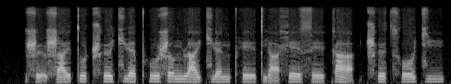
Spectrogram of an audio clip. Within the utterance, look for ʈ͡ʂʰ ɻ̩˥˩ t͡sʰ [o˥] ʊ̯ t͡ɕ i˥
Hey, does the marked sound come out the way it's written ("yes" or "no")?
yes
